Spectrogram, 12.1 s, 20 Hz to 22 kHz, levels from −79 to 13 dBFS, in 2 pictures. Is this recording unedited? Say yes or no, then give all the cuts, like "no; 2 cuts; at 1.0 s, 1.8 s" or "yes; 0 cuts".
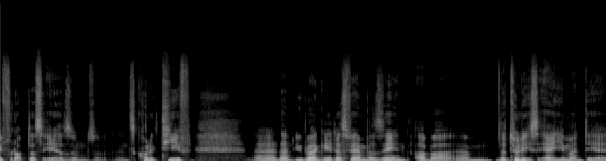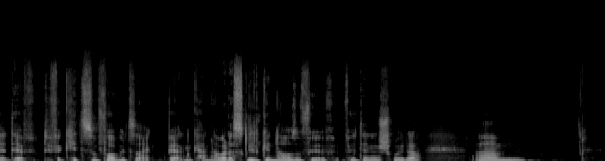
yes; 0 cuts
